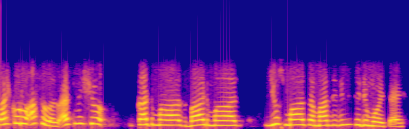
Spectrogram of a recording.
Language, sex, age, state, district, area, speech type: Kashmiri, female, 45-60, Jammu and Kashmir, Bandipora, urban, conversation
